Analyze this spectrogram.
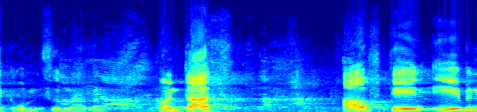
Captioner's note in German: Lachen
